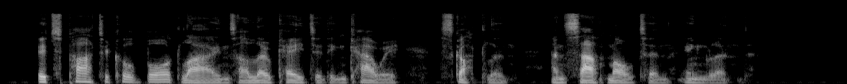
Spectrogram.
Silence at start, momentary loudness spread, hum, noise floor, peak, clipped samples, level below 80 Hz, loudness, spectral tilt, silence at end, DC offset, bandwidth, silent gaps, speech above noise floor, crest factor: 0.4 s; 16 LU; none; -73 dBFS; -2 dBFS; under 0.1%; -42 dBFS; -25 LUFS; -4.5 dB/octave; 1.2 s; under 0.1%; 11.5 kHz; none; 48 dB; 24 dB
